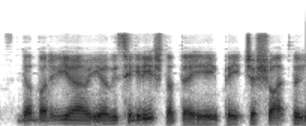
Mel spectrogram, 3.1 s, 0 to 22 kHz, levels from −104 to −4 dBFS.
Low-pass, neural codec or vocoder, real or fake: 7.2 kHz; codec, 16 kHz, 0.5 kbps, FunCodec, trained on LibriTTS, 25 frames a second; fake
